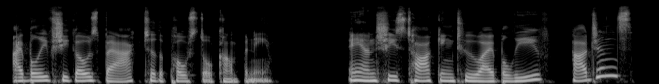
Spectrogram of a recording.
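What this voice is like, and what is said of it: Raspy voice. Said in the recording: “I'm getting the raspy voice. ... Yeah, you are.”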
